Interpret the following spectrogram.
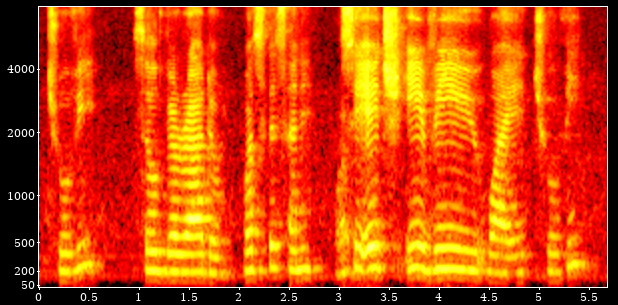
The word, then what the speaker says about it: Chevy: C H E V Y. Chuvi. How do you pronounce Chuvie?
